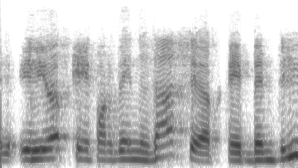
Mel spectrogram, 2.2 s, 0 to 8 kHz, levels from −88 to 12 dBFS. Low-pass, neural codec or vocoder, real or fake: 7.2 kHz; codec, 16 kHz, 0.5 kbps, X-Codec, HuBERT features, trained on general audio; fake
